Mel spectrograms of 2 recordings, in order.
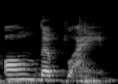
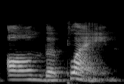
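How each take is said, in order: First: Slow "On the plane"; slow teacher model. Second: Slow "On the plane"; slow repeat for learners; slow model. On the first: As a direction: say "On the plane" slowly and clearly. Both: Shown as a demonstration.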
